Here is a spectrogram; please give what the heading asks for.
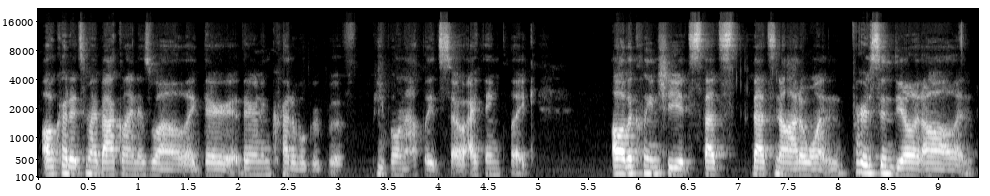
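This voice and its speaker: A woman's voice: low-pitched, fairly even intonation, moderate pace, gravelly. A woman in her twenties, a college athlete, chatting upbeat in a podcast interview with many fillers. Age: 20s. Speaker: guest, college goalkeeper.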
